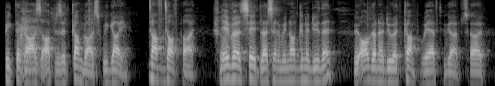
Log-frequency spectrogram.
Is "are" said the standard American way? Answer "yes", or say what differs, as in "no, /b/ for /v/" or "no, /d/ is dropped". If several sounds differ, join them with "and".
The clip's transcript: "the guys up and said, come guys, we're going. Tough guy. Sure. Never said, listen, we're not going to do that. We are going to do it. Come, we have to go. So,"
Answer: no, /l/ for /ɹ/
